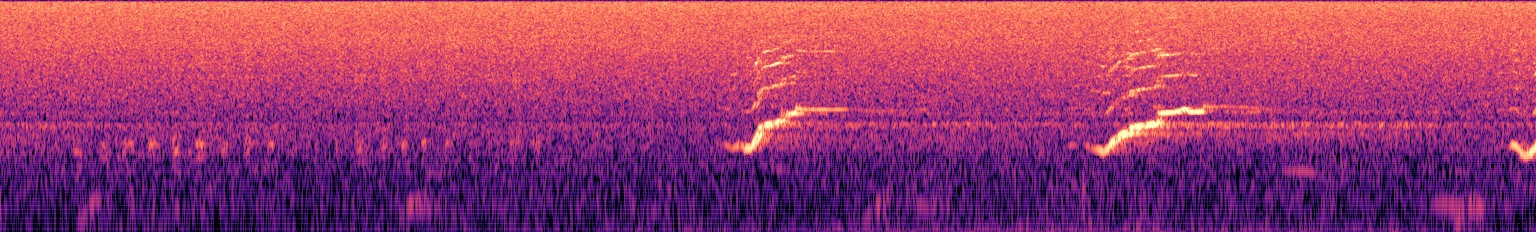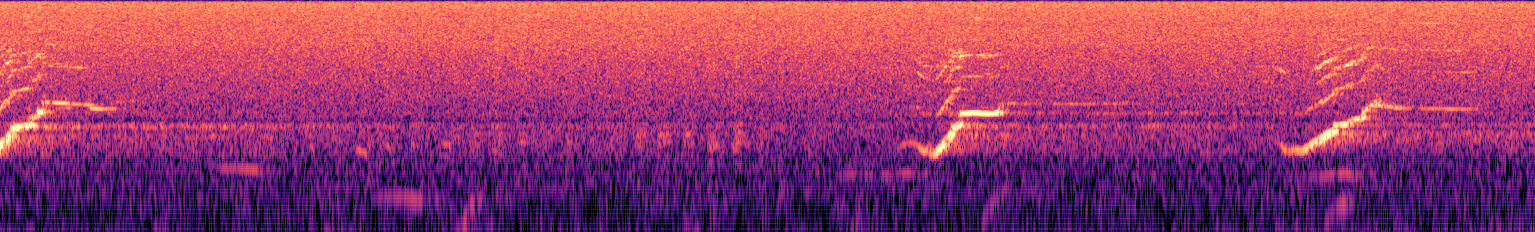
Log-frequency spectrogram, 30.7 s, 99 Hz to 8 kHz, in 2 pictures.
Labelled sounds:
7.4	8.5	humpback whale, 0.80 to 3.0 kHz
11.0	12.3	humpback whale, 0.80 to 3.0 kHz
15.3	16.5	humpback whale, 0.80 to 1.6 kHz
24.5	25.6	humpback whale, 0.80 to 2.9 kHz
28.4	29.5	humpback whale, 0.80 to 3.0 kHz

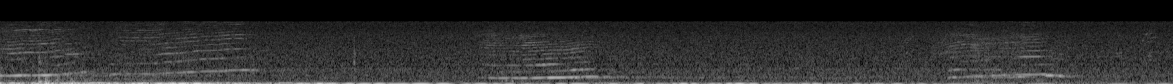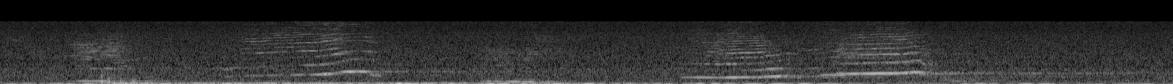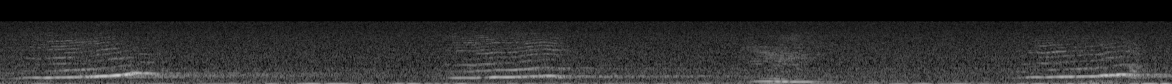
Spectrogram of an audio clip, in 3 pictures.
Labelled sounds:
0.0	2.5	humpback whale, 1.0 to 7.5 kHz
4.8	5.9	humpback whale, 0.86 to 3.8 kHz
9.5	10.5	humpback whale, 1.3 to 2.6 kHz
12.4	12.8	humpback whale, 2.0 to 2.6 kHz
14.1	15.5	humpback whale, 0.86 to 7.1 kHz
18.9	19.6	humpback whale, 0.90 to 7.4 kHz
20.1	21.0	humpback whale, 0.96 to 4.7 kHz
23.9	24.7	humpback whale, 1.2 to 3.2 kHz
28.0	29.1	humpback whale, 0.86 to 2.8 kHz
31.0	31.3	humpback whale, 1.4 to 1.7 kHz
33.7	34.8	humpback whale, 0.80 to 2.5 kHz

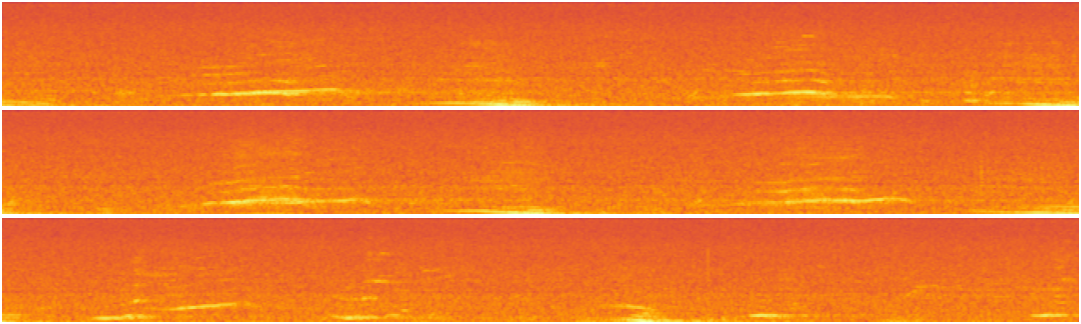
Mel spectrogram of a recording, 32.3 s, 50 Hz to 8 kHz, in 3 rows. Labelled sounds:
2.0	2.4	humpback whale, 0.83 to 1.3 kHz
12.8	13.2	humpback whale, 0.80 to 1.0 kHz
18.3	19.4	humpback whale, 0.83 to 2.4 kHz
23.0	23.2	humpback whale, 1.5 to 1.7 kHz
25.2	25.5	humpback whale, 1.2 to 1.4 kHz
30.7	31.0	humpback whale, 0.86 to 1.1 kHz

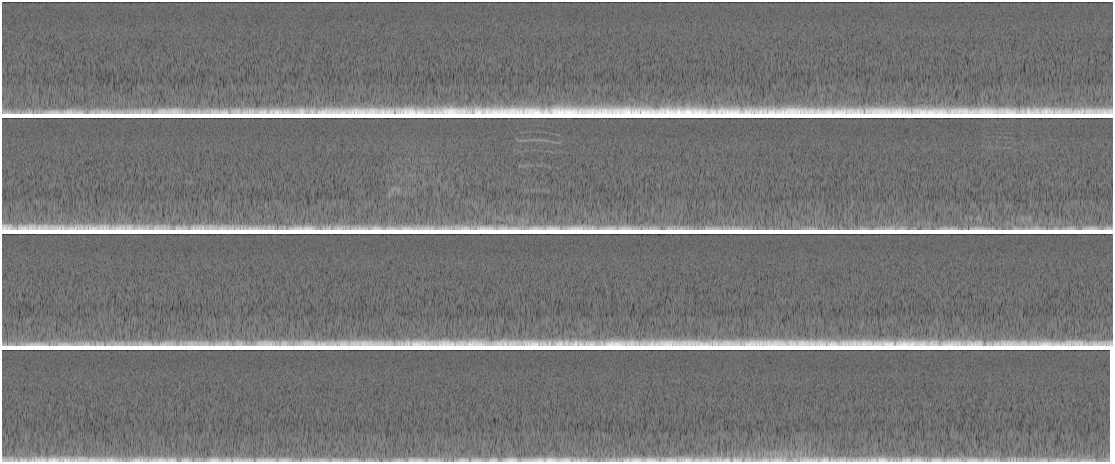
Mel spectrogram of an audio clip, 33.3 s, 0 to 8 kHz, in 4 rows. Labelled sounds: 12.2	12.6	Pacific white-sided dolphin, 2.0 to 5.5 kHz

